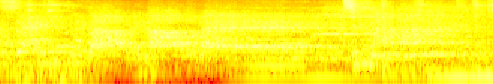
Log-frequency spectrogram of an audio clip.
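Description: Live pop music with singing, recorded from within the audience of a large concert hall, with many voices singing along like a choir.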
